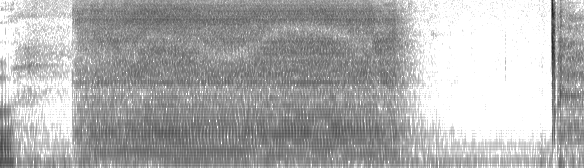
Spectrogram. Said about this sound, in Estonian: ja, ja kui inimesed küsivad meile, kas äh, keegi tahab sisse tungida, et puuritakse siin, siis äh, ja vastus on jah, tahab küll.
